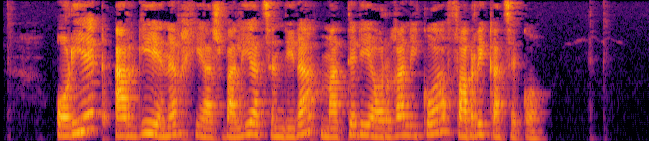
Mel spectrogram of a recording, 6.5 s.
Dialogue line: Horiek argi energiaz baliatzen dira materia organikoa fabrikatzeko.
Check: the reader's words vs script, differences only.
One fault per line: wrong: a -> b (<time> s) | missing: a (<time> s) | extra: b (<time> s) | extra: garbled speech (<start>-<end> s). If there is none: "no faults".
no faults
